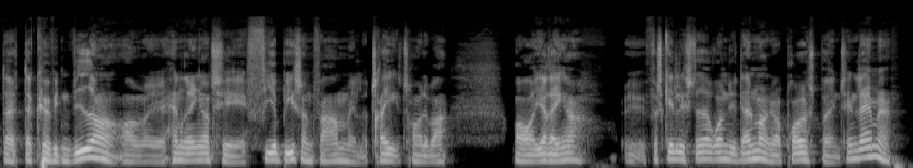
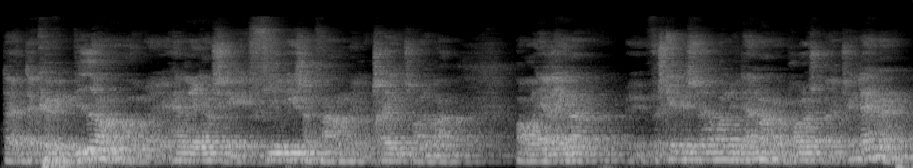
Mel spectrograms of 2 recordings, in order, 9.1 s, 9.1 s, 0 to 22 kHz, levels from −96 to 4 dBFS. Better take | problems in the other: first | off-mic speech; far // room echo; strong; dies away in 1.2 s

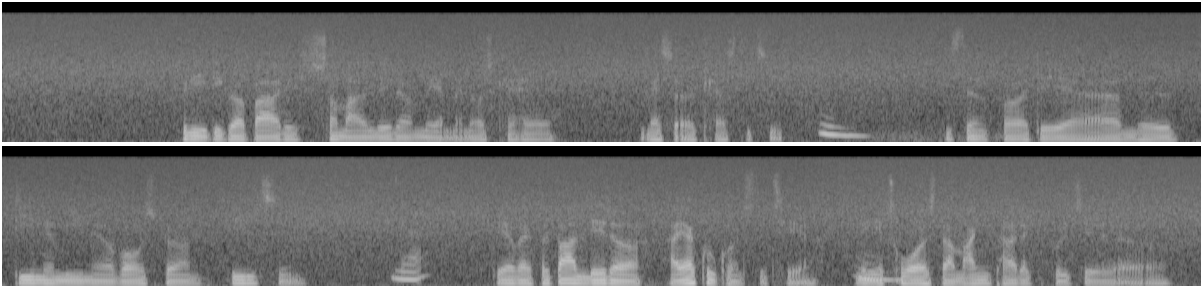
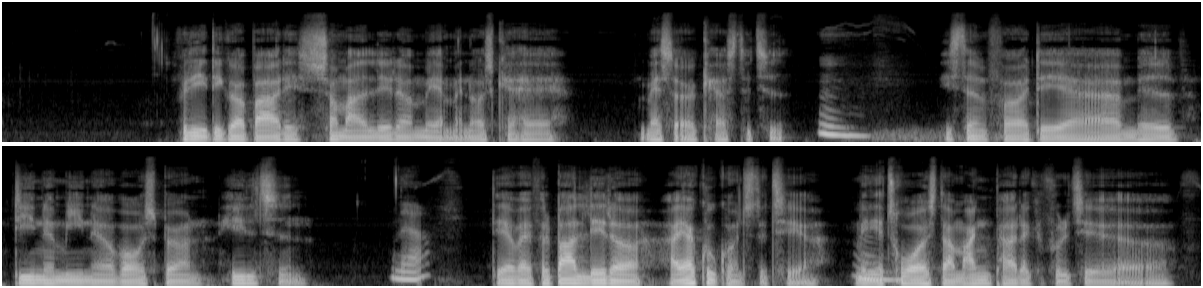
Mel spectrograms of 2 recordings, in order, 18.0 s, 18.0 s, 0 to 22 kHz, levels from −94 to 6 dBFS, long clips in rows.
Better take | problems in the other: second | hiss; loud; throughout; 3 dB below the speech

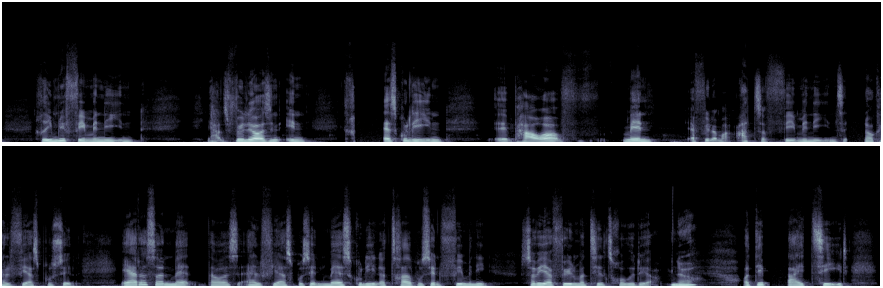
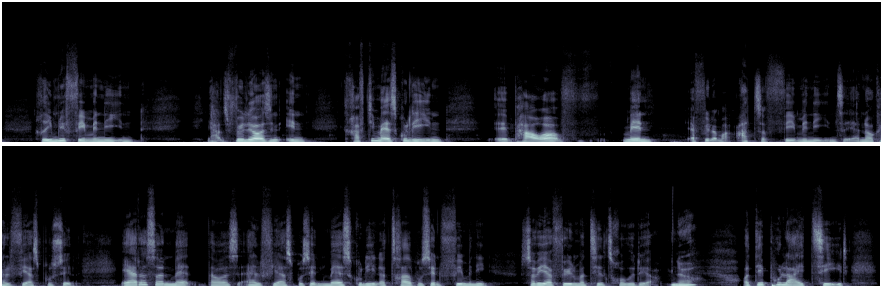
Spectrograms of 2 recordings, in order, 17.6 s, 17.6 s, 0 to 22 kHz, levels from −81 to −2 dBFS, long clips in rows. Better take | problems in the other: second | audio cutting out; at 3.5 s, at 8.5 s and at 16 s

